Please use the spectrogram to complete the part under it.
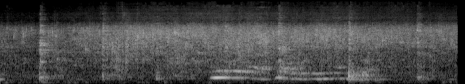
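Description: Chopped onions frying in hot oil with mustard seeds for a cauliflower-potato curry, a loud continuous bright sizzle throughout with brief clinks of stirring and some faint background sounds, no talking.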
